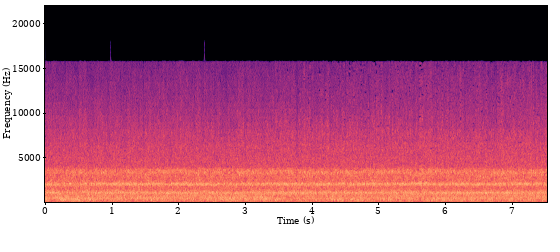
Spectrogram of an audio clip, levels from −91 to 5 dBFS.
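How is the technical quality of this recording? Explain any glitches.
The recording has two brief dropouts from lost LE Audio frames. At 1.40–1.42 s about 15 ms is missing, and at 5.61–5.64 s about 22.5 ms, which fits two and three 7.5 ms frames. The LC3 decoder fills each gap by repeating the last spectrum with randomised signs, so tonal content briefly becomes a noisy smear.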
